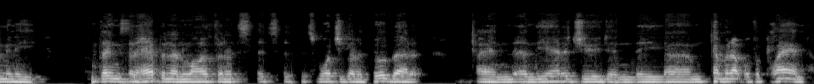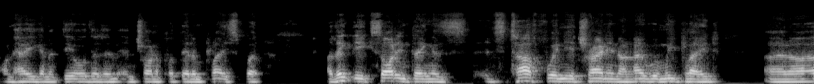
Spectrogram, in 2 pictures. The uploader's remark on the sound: sits down (virtually)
